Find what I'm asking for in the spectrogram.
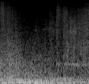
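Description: The Incendio fire spell bursts in Hogwarts Legacy with a brief, dense low whoosh-boom that fills the whole moment at steady loudness.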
